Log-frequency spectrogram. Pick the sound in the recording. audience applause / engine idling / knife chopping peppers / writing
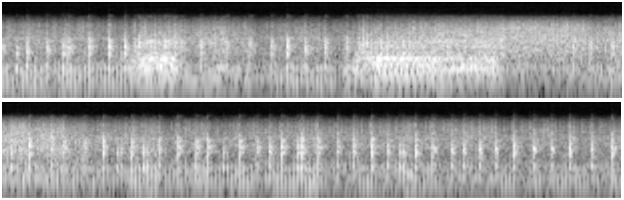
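engine idling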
